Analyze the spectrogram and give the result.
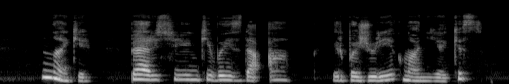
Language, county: Lithuanian, Utena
